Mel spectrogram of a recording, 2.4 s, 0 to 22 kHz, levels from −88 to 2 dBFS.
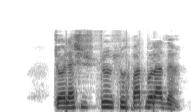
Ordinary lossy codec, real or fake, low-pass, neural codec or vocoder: AAC, 32 kbps; real; 7.2 kHz; none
